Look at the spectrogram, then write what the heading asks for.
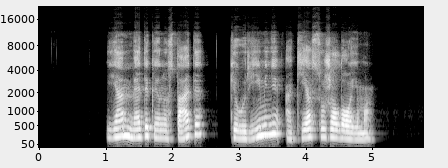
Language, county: Lithuanian, Vilnius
